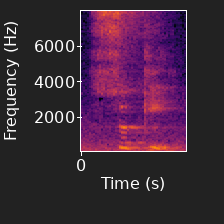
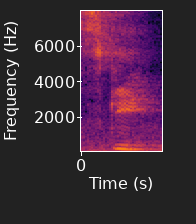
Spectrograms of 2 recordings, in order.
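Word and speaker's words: すき: to say it so we were practicing it like Suki and then when we found out it actually pronounced ski we had to keep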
